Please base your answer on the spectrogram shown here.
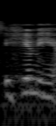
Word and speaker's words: heme: The body does not produce heme, I think is how it's pronounced, H-E-M-E, and you nursing students will know what I'm talking about.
